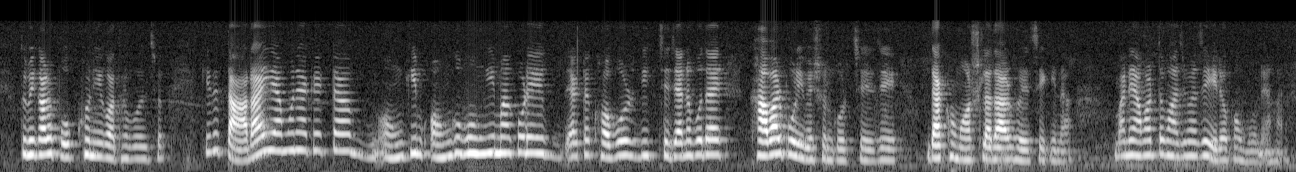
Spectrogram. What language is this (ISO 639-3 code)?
ben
